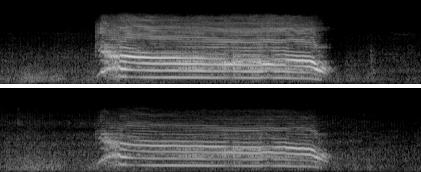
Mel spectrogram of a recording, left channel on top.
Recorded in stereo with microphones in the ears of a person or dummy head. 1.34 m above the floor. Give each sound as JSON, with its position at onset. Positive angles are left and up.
{"t": 0.9, "sound": "a scream", "side_deg": 90}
